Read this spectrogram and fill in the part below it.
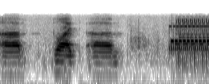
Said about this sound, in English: Whoever's phone is ringing, could you please mute yourself? Yeah, I'm trying to get rid of it. Hold on.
